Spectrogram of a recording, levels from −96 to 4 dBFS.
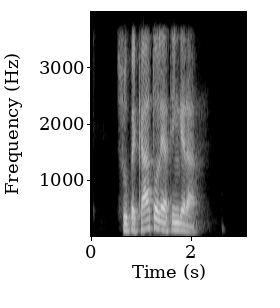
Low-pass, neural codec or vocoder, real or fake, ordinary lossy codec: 3.6 kHz; codec, 24 kHz, 0.9 kbps, DualCodec; fake; AAC, 32 kbps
